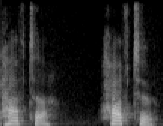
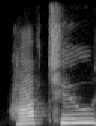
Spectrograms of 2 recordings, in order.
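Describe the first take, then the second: First: The words blend together into a reduced form. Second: Both words are pronounced fully and separately.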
